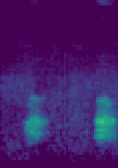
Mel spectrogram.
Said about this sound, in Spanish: perdón por el perro, esperen.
